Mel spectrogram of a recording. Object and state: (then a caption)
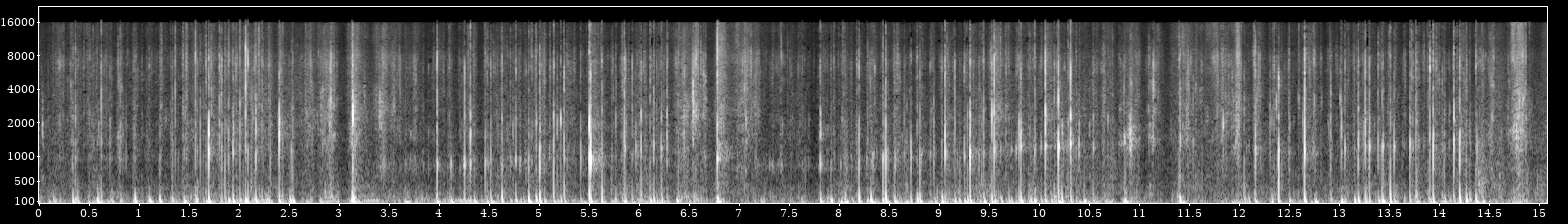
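Slime. A small handful of soft purple slime, a soft, solid blob held in both hands, is tapped and squished by fingertips. A steady stream of quick, sticky crackles, pops and squelches runs through the clip, with soft low thumps underneath and bright crinkly snaps on top.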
